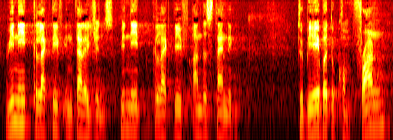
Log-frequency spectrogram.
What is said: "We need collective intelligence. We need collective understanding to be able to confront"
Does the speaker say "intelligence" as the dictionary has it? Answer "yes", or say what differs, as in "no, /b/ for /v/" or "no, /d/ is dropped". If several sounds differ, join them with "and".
yes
